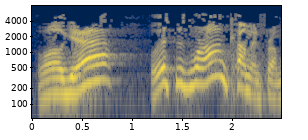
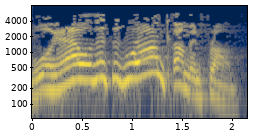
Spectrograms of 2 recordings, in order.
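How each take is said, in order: First: Mock defensive comeback; acted-out insistent rebuttal, first round; argumentative retort. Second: Higher-pitched, mock-heated comeback; exaggerated defensive insistence, pitched right up; escalating retort. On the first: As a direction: butt in to argue your own side. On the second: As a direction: argue back harder, topping the last retort. Acted argument, escalating second retort.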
